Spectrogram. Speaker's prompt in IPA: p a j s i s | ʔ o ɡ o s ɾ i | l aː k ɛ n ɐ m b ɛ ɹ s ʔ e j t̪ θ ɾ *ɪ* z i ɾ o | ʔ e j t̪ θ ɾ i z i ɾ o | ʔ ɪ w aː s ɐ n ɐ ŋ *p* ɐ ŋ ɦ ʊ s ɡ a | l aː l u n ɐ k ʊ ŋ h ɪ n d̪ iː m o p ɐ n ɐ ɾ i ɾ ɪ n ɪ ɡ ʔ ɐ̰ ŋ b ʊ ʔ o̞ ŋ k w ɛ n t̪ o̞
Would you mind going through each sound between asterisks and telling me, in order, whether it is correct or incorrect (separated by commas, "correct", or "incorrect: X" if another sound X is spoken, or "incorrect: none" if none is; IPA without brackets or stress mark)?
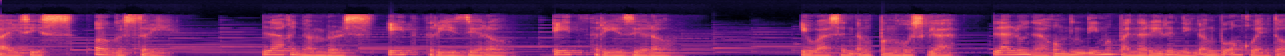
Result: incorrect: i, correct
